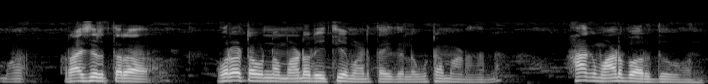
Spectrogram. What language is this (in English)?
Kannada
